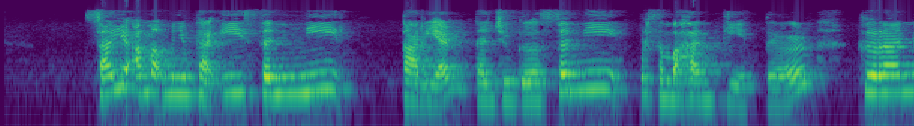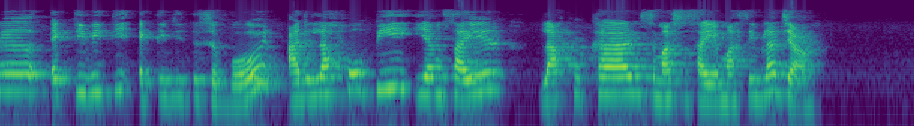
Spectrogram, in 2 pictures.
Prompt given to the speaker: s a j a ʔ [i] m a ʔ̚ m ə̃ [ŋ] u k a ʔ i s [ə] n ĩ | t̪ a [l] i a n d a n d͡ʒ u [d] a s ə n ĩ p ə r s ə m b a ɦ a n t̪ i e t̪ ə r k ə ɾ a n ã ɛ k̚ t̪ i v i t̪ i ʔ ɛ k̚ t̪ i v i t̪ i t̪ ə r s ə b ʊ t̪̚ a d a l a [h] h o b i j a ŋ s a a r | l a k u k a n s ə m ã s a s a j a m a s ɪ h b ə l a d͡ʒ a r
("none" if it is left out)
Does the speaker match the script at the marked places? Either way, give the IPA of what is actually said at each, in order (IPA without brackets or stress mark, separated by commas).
a, ɲ, ə, ɾ, ɡ, h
